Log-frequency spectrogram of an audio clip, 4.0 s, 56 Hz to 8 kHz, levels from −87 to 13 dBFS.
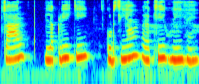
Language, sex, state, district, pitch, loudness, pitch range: Hindi, female, Uttar Pradesh, Lucknow, 250 Hz, -12 LUFS, 240-270 Hz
